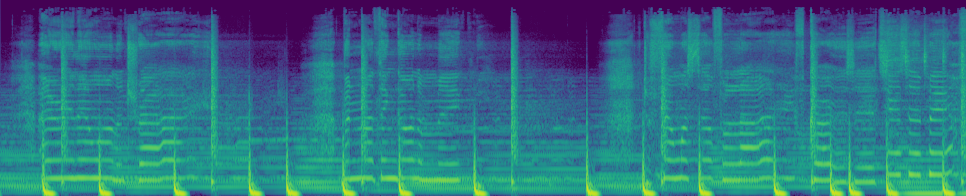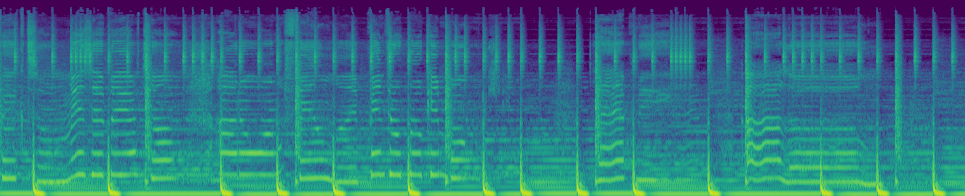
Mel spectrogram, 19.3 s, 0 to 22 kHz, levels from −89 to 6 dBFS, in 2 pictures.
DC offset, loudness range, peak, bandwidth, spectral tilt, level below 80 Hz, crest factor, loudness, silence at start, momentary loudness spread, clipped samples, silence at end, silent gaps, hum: under 0.1%; 2 LU; 0 dBFS; 17 kHz; -5 dB/octave; -14 dBFS; 10 dB; -13 LUFS; 0 s; 5 LU; under 0.1%; 0 s; none; none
